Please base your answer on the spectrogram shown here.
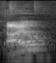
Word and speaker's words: Isle: black uh isle games is that how you pronounce it black isle aisle yeah yeah yeah uh the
